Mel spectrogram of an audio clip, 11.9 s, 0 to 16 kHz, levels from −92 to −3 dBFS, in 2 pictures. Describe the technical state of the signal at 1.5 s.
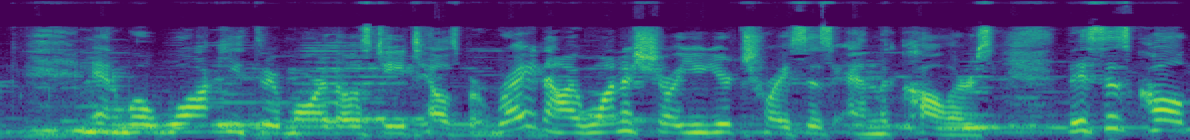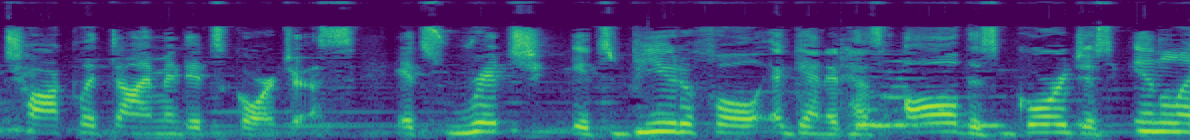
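At 1.5 s you're hearing the noise suppressor applied to music or sounds, running the whole clip: it treats sustained material as noise, so tails duck by around 10 dB and the sound pumps, flutters or thins out.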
